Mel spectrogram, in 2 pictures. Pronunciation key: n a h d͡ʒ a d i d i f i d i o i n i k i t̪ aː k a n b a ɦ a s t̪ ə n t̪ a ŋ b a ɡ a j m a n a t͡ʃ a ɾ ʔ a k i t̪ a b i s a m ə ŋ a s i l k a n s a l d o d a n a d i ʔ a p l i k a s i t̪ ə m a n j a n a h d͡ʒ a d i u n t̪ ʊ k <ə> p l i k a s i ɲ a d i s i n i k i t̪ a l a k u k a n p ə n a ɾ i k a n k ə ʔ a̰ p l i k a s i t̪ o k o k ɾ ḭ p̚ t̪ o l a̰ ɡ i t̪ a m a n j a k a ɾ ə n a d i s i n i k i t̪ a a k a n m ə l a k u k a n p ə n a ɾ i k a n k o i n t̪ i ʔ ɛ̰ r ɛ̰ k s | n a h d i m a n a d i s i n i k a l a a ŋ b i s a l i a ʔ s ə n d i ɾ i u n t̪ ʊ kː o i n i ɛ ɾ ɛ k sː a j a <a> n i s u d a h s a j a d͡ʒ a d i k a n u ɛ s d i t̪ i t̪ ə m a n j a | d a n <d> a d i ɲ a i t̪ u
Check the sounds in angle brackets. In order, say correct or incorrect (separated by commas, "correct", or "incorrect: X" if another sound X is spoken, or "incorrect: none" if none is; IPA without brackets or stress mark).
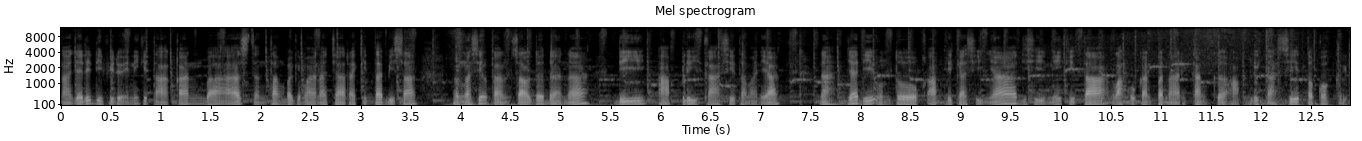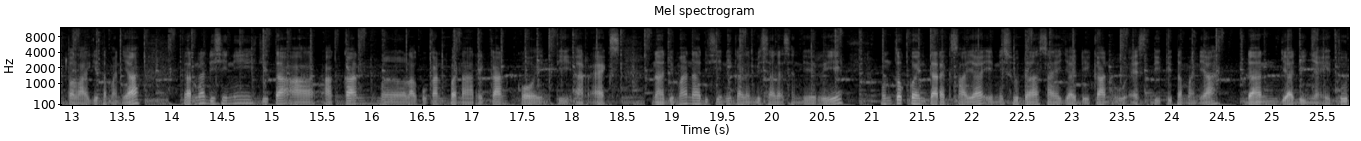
incorrect: a, incorrect: i, incorrect: d͡ʒ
